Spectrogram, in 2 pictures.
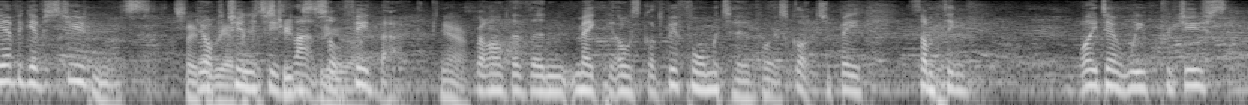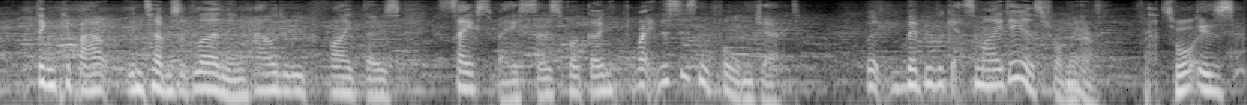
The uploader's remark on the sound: It’s the first in our very, very late miniseries recorded at the Playful Learning 2023 conference!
